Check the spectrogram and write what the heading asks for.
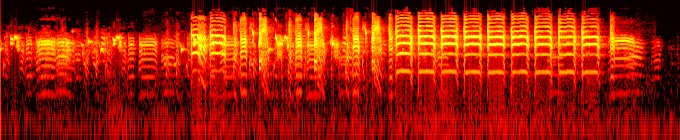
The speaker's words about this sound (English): Zebra finches often mate for life. A big part of the way female zebra finches choose male mates is based on the male's song.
